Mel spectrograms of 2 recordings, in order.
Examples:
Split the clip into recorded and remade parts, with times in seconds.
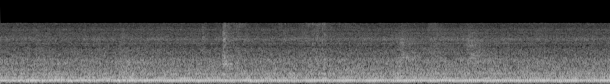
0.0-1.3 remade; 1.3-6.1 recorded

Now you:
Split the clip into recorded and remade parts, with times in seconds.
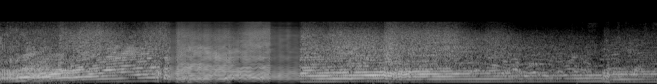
0.0-1.7 recorded; 1.7-3.0 remade; 3.0-6.6 recorded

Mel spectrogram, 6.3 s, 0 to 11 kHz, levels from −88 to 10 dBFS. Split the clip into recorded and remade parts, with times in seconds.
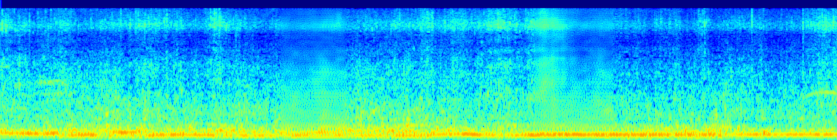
0.0-2.1 recorded; 2.1-2.6 remade; 2.6-4.0 recorded; 4.0-4.6 remade; 4.6-6.3 recorded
